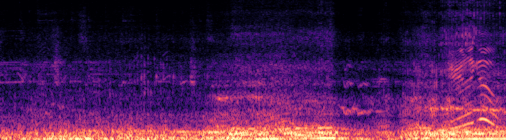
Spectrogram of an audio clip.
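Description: At a Buffalo Chip drag event, a red Champion and a blue Harley Sportster S roar loudly and continuously as they race, the engine drone rising in pitch, with crowd noise and voices underneath.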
